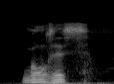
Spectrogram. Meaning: chick, bird, broad (woman)
- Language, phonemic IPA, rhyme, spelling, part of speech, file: French, /ɡɔ̃.zɛs/, -ɛs, gonzesse, noun, Fr-gonzesse.ogg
